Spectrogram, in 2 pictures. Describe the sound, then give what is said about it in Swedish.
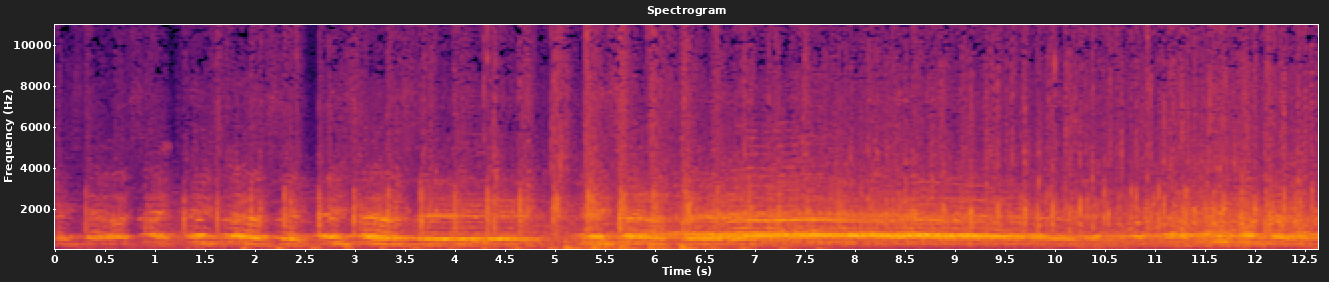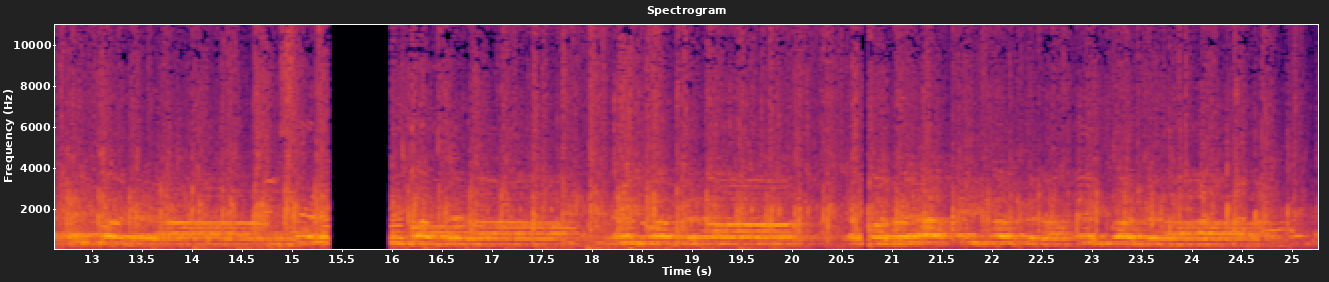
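A large crowd of visiting away football fans chants loudly in unison, mocking a Southampton supporter who fell asleep in the stand: a sustained, rhythmic sing-song taunt with rising and falling melodic lines, broken by a brief moment of silence before the chanting resumes. “Eh, och då passade de gästande Baggy Svensson på att eh, håna honom lite. Ni kan ju höra hur det lät här.”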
